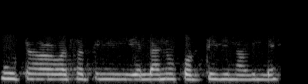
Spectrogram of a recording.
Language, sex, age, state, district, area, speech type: Kannada, female, 18-30, Karnataka, Chitradurga, rural, conversation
